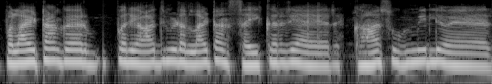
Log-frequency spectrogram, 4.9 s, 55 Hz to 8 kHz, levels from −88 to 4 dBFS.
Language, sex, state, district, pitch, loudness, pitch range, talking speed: Marwari, female, Rajasthan, Churu, 195 Hz, -26 LUFS, 180-205 Hz, 205 wpm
